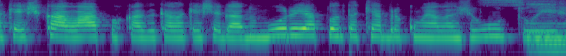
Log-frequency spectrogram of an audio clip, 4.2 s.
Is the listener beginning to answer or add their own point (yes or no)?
yes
